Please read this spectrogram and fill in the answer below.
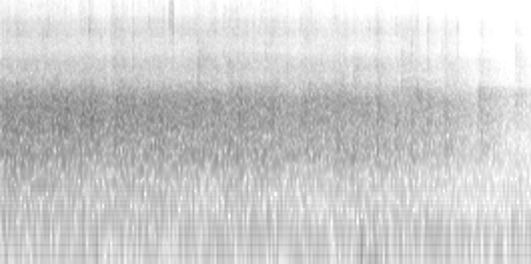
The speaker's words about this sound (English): Clap it up for him.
